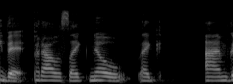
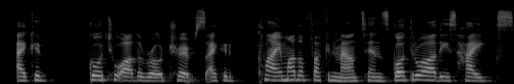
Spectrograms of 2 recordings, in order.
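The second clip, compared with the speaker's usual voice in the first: ordinary delivery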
